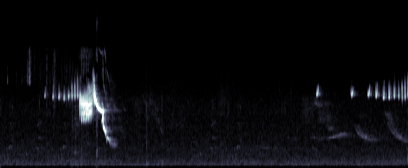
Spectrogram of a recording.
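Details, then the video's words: Blue-black grassquit (Volatinia jacarina) in the wild gives one sharp, high, buzzy note that slurs downward, then faint high ticks near the end over a quiet background. "Tiziu azulado dando um verdadeiro show na natureza de canto"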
